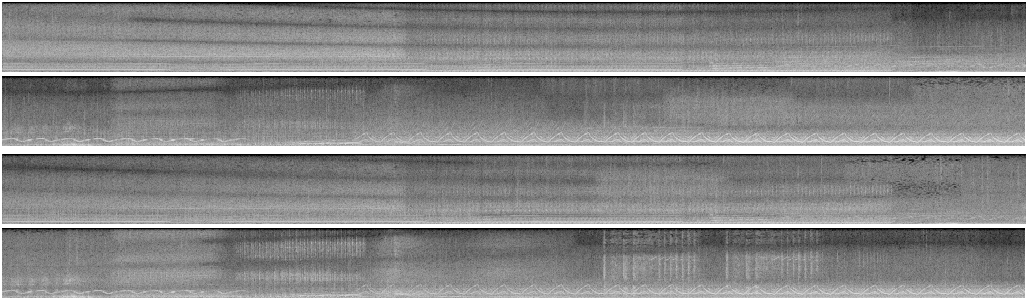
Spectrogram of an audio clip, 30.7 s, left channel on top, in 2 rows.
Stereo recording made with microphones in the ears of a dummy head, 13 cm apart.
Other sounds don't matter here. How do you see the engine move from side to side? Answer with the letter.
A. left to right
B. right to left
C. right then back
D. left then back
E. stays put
A.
